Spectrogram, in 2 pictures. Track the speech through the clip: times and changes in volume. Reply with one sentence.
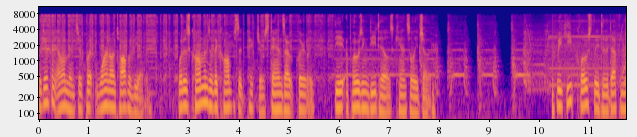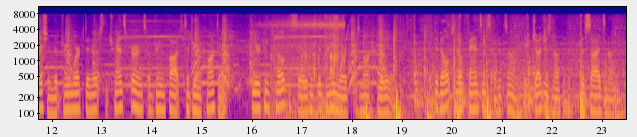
You can hear the speech from 0.0 to 8.0 s, at a steady volume; and from 10.2 to 23.4 s, at a steady volume.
